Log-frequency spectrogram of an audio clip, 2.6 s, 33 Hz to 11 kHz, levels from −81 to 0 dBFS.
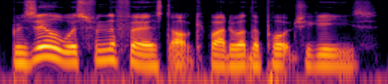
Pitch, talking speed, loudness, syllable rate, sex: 145 Hz, 210 wpm, -17 LUFS, 6.2 syllables/s, male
